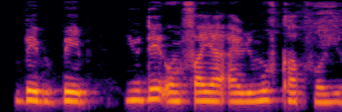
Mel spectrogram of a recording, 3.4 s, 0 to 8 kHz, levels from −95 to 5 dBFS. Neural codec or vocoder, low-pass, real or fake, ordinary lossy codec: codec, 16 kHz, 16 kbps, FreqCodec, larger model; none; fake; none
